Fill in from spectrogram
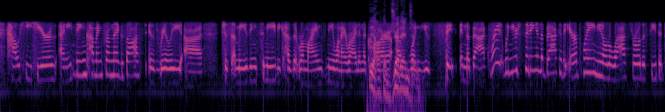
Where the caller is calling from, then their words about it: San Jose, California, United States; I'm calling from San Jose, California.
